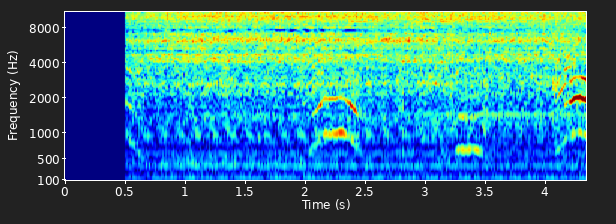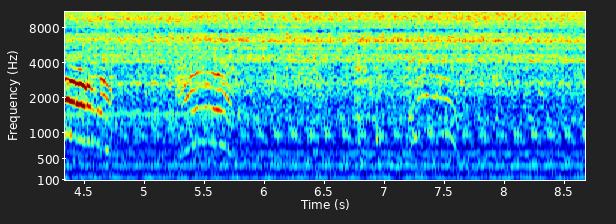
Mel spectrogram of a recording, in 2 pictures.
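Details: Ragdoll kittens raised in a home cattery in central Kansas, kept without cages: several thin, arching meows rise and fall around 0.6 to 2 seconds apart, with a steady low hum underneath.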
